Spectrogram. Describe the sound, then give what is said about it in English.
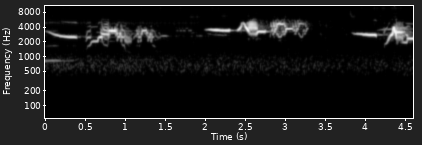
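Hermit thrush song: three clear phrases, each opening with a long pure whistled note and spilling into a quick, ethereal fluting flourish, with a soft low hum of background noise underneath. “If you're in the right place at the right time, you can hear his sweet and serene, enchanting and ethereal song.”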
